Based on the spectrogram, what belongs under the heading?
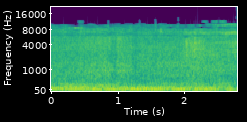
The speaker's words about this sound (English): Man, the traffic out here is horrendous today.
